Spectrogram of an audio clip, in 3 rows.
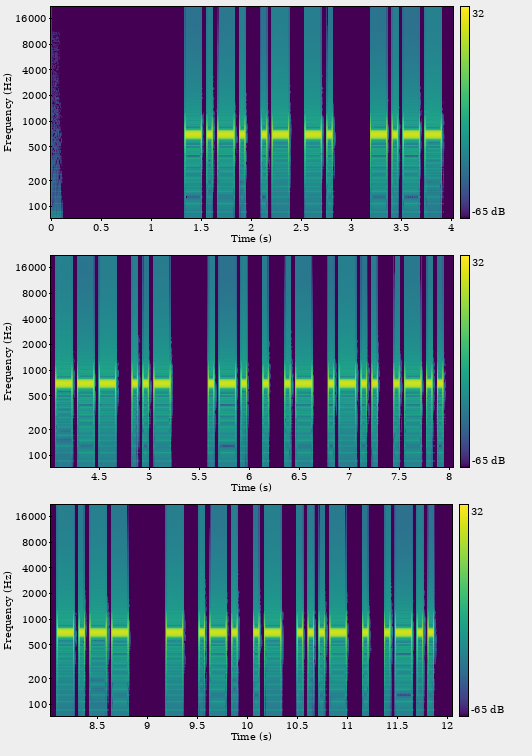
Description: Morse code, heard as a keyed tone, about 22 wpm, 700 Hz. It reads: CAN YOU REALLY TRAVEL
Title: Sentences from Top 1000 Words - Review Part 2 - 22wpm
